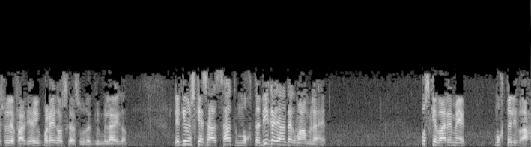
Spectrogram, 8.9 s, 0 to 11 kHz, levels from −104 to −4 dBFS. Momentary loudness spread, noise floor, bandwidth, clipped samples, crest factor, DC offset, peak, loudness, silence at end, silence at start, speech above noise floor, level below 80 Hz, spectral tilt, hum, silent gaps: 10 LU; -55 dBFS; 6 kHz; under 0.1%; 22 dB; under 0.1%; 0 dBFS; -20 LUFS; 0 s; 0 s; 34 dB; -64 dBFS; -4 dB/octave; none; none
